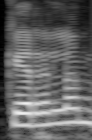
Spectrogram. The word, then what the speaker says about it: Keralam: दूसरी चीज़, अब ये देखिए, यह इनका यहाँ पे रीजन है कि मलयालम में इसको प्रोनाउंसिएशन केरलम के रूप में करते हैं, मगर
